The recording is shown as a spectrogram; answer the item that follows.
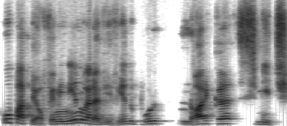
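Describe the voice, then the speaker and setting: Unhurried yet dramatic, this Brazilian host and narrator of a radio history show reads a scripted documentary in a slightly high, breathy voice that swings widely in pitch. His delivery is emphatic. Background music plays under slightly dull audio.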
